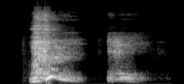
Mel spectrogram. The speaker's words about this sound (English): That was a genuine cough that I needed to do. Because my throat was getting, like, really raspy.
